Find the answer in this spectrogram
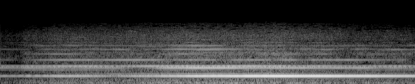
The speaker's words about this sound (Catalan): Israel paralitzada. Al carrer Betzalel, un dels més concorreguts de Jerusalem Oest, desenes de conductors aturen els motors dels cotxes, surten a la via i fan dos minuts de silenci. Tot s'atura. L'únic que se sent són les sirenes antiaèries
